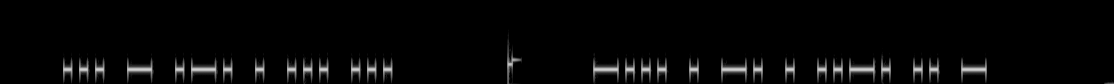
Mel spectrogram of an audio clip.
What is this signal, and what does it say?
Morse code, heard as a keyed tone, about 15 wpm, 700 Hz. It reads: STRESS BENEFIT
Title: Sentences from Top 1000 Words - Review Part 6 - New Word Drill - 15wpm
